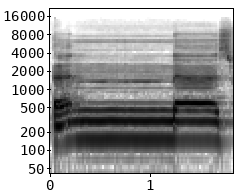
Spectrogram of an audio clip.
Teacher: والنون مشدد الغنة أكمل ما تكون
